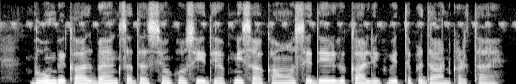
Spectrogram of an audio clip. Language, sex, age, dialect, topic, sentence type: Hindi, female, 18-24, Awadhi Bundeli, banking, statement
